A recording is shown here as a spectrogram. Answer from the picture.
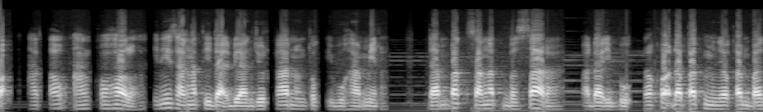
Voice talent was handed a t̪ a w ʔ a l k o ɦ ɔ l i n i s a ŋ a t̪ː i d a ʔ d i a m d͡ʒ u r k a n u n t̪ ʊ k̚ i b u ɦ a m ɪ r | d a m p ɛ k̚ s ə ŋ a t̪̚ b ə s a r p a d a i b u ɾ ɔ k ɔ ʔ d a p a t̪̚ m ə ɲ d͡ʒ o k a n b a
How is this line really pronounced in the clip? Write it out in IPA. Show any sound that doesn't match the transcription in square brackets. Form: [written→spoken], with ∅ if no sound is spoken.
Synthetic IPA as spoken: a t̪ a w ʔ a l k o ɦ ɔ l i n i s a ŋ a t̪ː i d a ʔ d i a [m→ɲ] d͡ʒ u r k a n u n t̪ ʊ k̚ i b u ɦ a m ɪ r | d a m p [ɛ→a] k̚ s [ə→a] ŋ a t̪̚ b ə s a r p a d a i b u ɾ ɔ k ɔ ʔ d a p a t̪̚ m ə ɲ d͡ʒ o k a n b a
